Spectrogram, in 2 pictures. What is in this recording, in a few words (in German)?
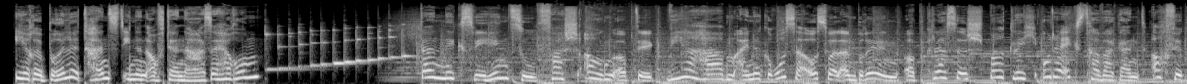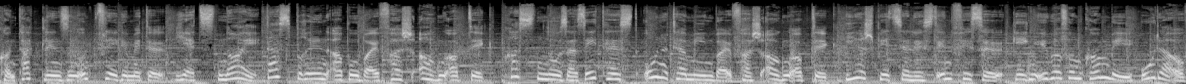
Radio POS Sprecher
